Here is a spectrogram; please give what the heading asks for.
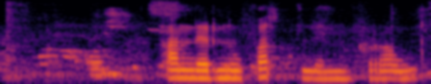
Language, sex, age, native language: Icelandic, male, 10, Polish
